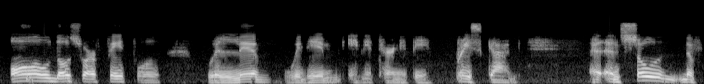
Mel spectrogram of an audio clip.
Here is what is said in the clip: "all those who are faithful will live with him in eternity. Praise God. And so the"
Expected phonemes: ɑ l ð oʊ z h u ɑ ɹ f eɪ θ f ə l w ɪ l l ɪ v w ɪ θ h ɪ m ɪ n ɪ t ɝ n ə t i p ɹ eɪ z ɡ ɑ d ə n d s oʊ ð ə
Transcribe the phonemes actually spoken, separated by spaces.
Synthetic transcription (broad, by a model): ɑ l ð oʊ s h u ɑ ɹ f eɪ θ f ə l w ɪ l l ɪ v w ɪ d h ɪ m ɪ n ɪ t ɝ n ə t i p ɹ eɪ s ɡ ɑ d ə n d s oʊ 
